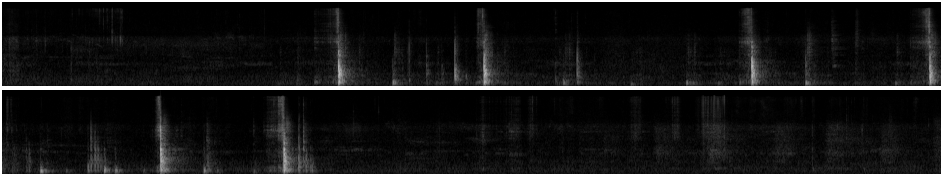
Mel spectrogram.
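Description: Knife chopping through a rack of lamb onto a thick wooden cutting board: about seven sharp strikes, irregularly spaced a second or so apart, then only faint handling sounds for the last few seconds.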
